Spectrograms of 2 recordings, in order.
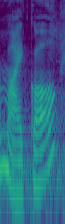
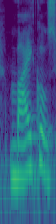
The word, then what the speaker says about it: Mychal: little bit about him Michael's Learning Place that's spelled m-y-c-h-a-l it was inspired by his daughter Michael Ed opened it in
